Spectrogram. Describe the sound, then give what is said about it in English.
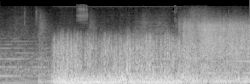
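Earthquake attack effect from a monster-battling video game: a sudden heavy boom breaks in after a quiet moment, then swells into a loud, sustained rumbling roar, with a brighter hiss joining near the end. “Choose a move. Quake. Earth. Physical. Dragalith used Quake.”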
